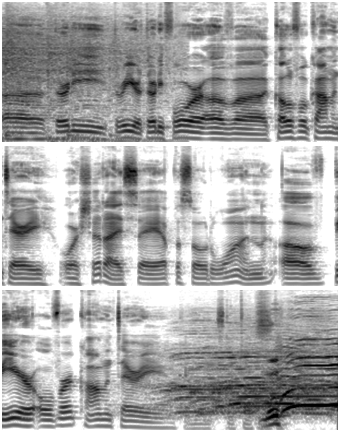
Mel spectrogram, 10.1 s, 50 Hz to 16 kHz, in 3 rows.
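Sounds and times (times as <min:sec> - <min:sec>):
speech: 0:00.5 - 0:10.0
crowd cheering: 0:08.2 - 0:10.0.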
